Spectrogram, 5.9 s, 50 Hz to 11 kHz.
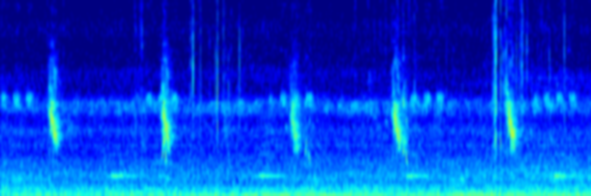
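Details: Sparrows coming for food early in the morning at a Tenmangu shrine, 18 September 2022; five brief sharp chirps at about one-second intervals against a constant faint hum and distant low rumble.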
